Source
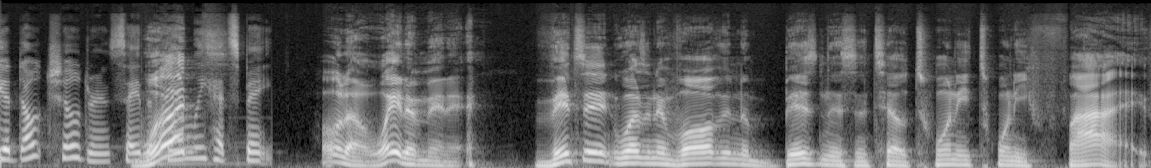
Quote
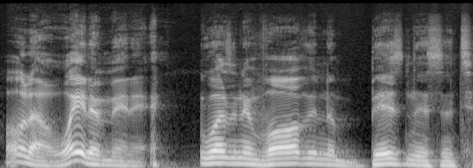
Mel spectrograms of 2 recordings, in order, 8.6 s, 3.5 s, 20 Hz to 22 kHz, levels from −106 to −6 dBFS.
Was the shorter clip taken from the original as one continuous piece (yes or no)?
no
